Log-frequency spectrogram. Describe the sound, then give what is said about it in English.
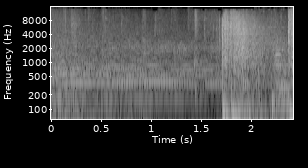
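Covering fire in a shootout: a loud burst of gunfire breaks in near the end over a steady tonal drone, followed by a slightly weaker burst. “Jack picks them off. Move, move, move! Jack changes his position as Renee provides covering fire.”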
